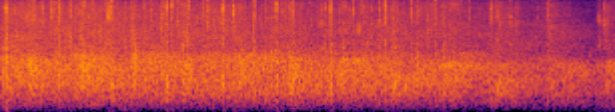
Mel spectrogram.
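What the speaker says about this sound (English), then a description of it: "That deserves a round of applause." Festival audience at the National Book Awards breaks into warm applause, a full, continuous roar of clapping from a seated crowd that eases off slightly toward the end.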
